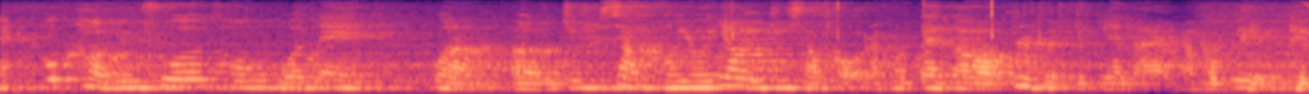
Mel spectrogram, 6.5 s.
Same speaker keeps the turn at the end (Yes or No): Yes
